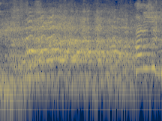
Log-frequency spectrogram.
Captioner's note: audience Laughing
